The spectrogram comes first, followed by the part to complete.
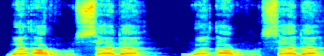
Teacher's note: Ro harfi sukunlik bo'lganida va oldidagi harfi fathalik bo'lib sukunlik bo'lganda ro yo'g'onroq talaffuz qilinadi. Ya'ni tafxim sifati bilan talaffuz qilinadi, yo'g'onroq.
